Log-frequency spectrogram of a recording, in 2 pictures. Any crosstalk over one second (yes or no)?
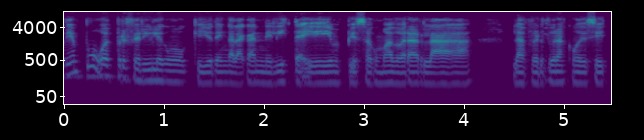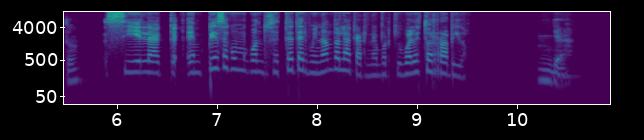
no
